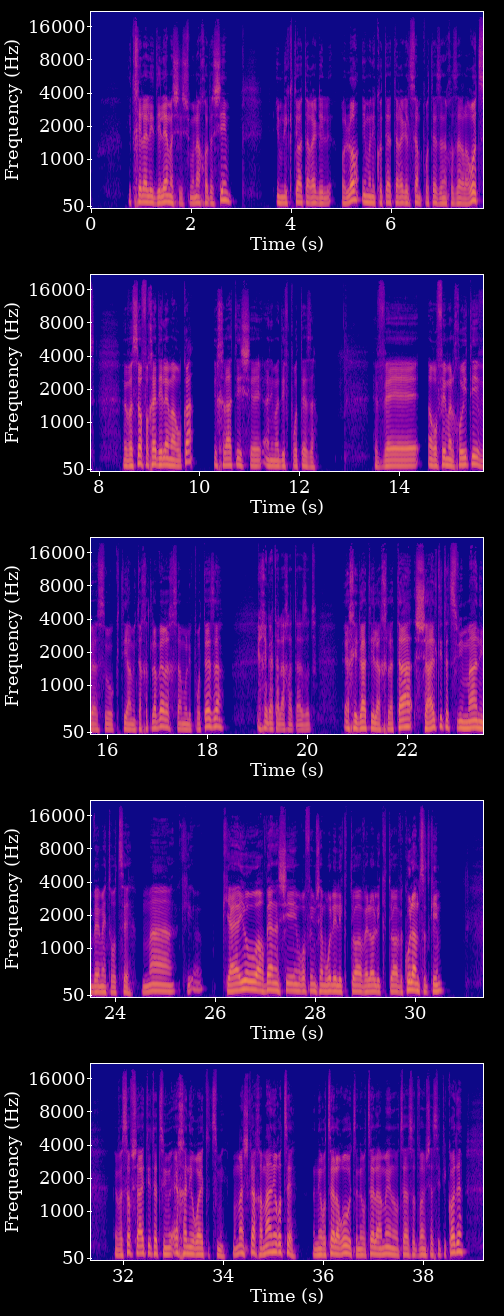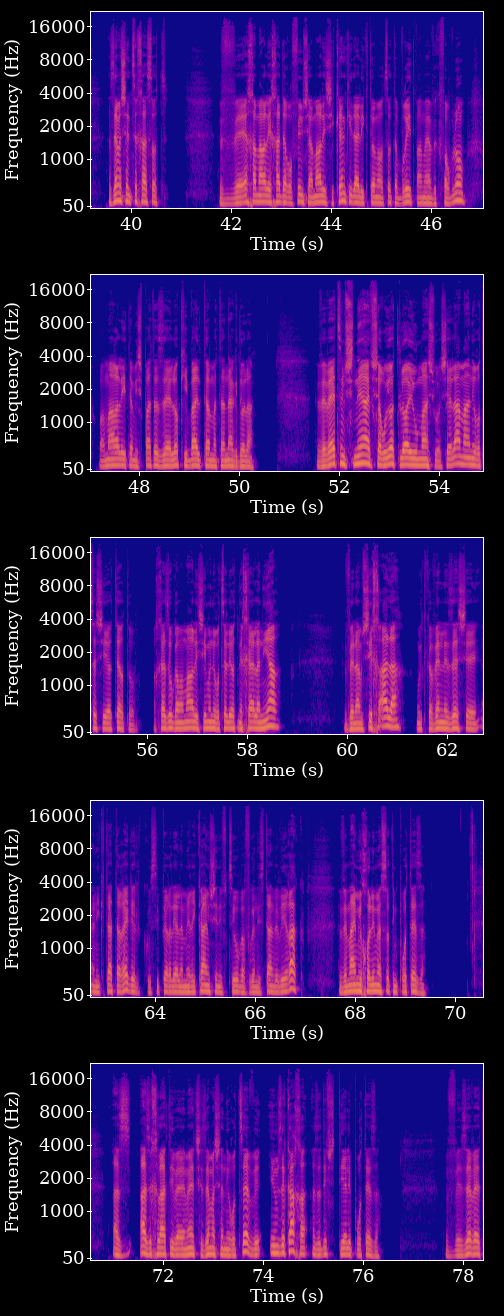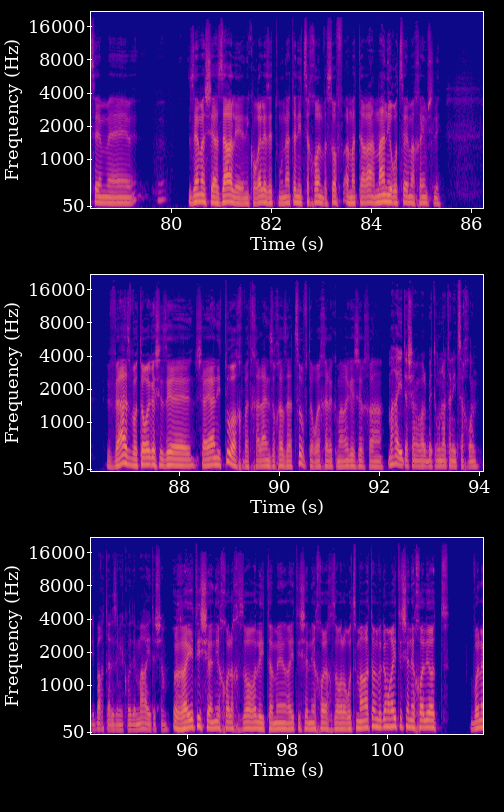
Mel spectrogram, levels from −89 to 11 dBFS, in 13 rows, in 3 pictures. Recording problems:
abrupt cut into speech; at the end

